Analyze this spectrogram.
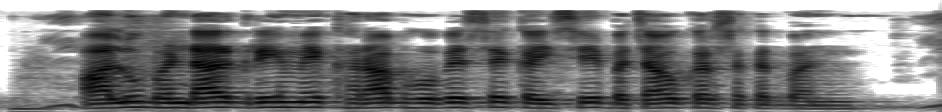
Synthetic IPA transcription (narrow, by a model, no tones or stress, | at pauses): aːlubʱə̃ɳɖaːɾɡɾɪɦmẽkʰɐɾaːbɦoːwesekɐɪsebət͡ʃaːukəɾsəkət̪̚baːniː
